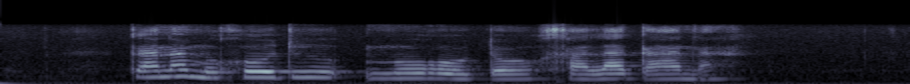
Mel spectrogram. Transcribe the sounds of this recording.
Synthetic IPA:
kʼanamʊk͡xʰodumʊrʊtʼɔχalakʼaːna

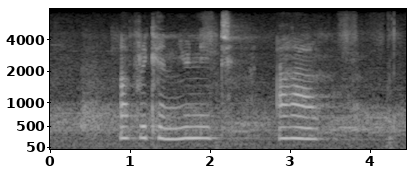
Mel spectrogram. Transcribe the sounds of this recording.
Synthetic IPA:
afrikʰanjunitʰ | ʔaɦa

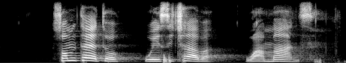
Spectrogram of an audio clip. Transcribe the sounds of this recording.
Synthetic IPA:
som̩tʰɛtʰɔ | wesit͡ʃʰaɓa | wamaːnd͡zʱi

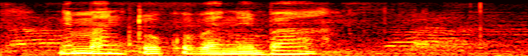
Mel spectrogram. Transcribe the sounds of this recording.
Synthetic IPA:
nɛmantʼokʼuβanɛba

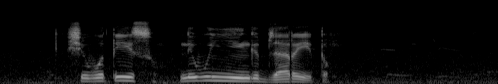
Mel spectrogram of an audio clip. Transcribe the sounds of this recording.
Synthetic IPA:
ʃiβutisɔneβuɲiŋɡib͡ʐaɾiːtɔ

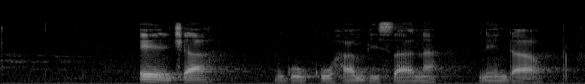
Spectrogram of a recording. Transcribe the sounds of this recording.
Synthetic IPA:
ɛnt͡ʃʼa | ŋɡʱokʼuhambʱisa̰na | nɛndʱaːwɔ

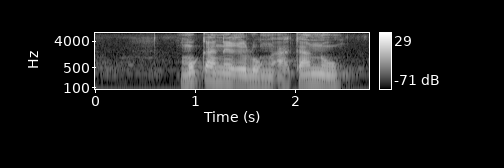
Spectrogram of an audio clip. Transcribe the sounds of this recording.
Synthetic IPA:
mʊkʼanɛɣɛloŋ̩akʼanʊ

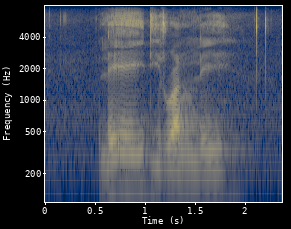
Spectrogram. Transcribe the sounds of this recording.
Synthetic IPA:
lɪɪdirwaŋ̩lɪ

